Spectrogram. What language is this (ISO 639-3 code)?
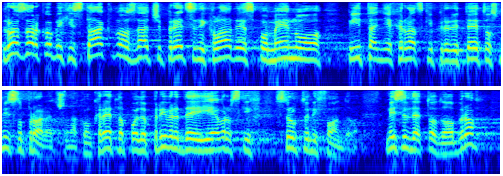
hrv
